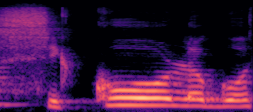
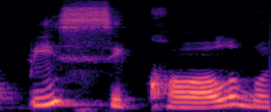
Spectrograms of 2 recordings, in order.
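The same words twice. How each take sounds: First: The initial P sound is silent. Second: The initial P sound is pronounced. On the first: This is the Spanish pronunciation. "no espanhol a gente já vai suprimir esse P" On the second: This is the Portuguese pronunciation. "no português é o psicólogo"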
